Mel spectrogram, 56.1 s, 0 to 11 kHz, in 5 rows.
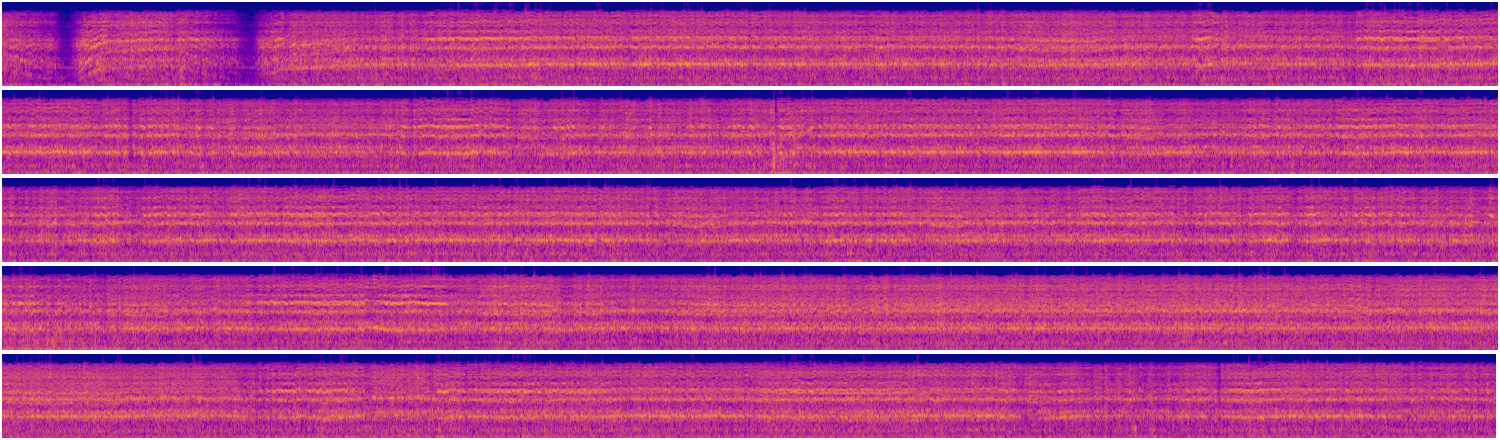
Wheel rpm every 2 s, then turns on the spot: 100, 190, 240, 230, 230, 220, 230, 220, 230, 230, 230, 230, 230, 230, 230, 230, 220, 210, 220, 220, 210, 210, 220, 230, 220, 220, 230, 230.
none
